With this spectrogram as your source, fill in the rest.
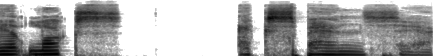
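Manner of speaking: breathy, whispered, soft, airy put-on voice. Showing the others an impression, doing a Jennifer Coolidge impression. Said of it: "that was my Jennifer Coolidge".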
